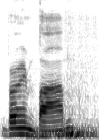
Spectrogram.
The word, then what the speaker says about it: Berenbaum: Our next presenter is Birnbaum. That's the Philadelphia explanation or pronunciation of that name.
